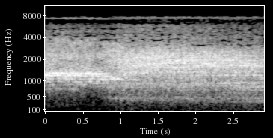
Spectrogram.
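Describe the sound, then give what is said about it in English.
A harsh, piercing creature scream holds loud and unbroken for about three seconds, a shrill rasping shriek with no voices over it. “It pushed me, and its shattering built up into a scream, and I was sure that I was going mad.”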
